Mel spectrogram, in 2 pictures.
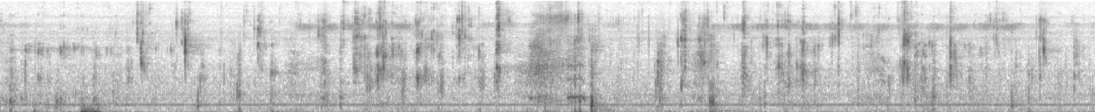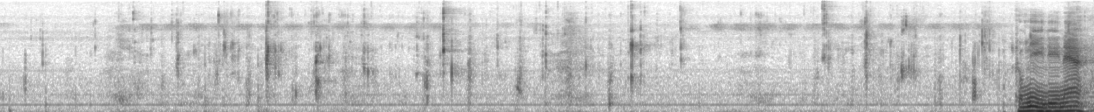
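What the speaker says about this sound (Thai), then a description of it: "คนกินกบเขาบอกกินหนังนะครับผมว่าหนังมันของแซ่บเนี่ย" A large steamed frog, skin and all, eaten with raw-chili fermented fish dip and hot sticky rice; faint wet crunches and chewing clicks come through a quiet steady hum, with brief speech near the end.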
